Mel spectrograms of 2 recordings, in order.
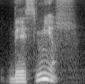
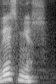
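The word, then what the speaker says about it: δέσμιος: Y prisionero, hermano, es la palabra strong número 1198, una palabra griega que se pronuncia desmíos o desmios, que quiere decir cautivo, pero no cautivo a una cárcel, hermano, sino atado a Cristo.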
